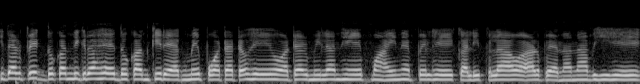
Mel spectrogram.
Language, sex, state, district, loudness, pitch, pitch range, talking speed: Hindi, female, Bihar, Gopalganj, -17 LUFS, 225 Hz, 215-240 Hz, 225 wpm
